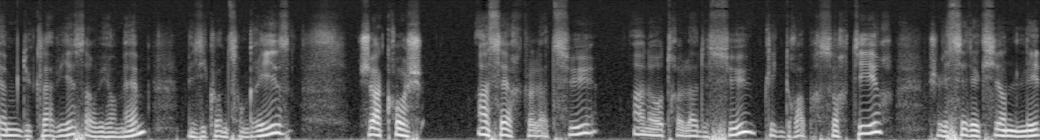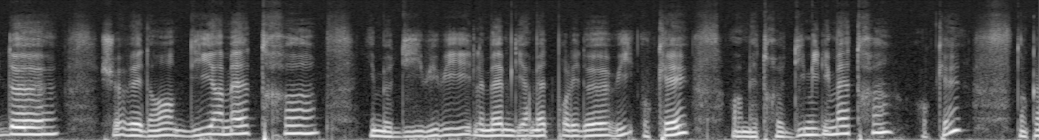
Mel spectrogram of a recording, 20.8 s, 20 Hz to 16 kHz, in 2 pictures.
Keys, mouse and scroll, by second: 2.7-5.6 drag, 6.2-7.7 drag, 7.7 middle click, 7.9 click, 8.0 click, 8.2 right click, 8.4 click, 10.2 click, 11.9 click, 13.1 click, 15.9-17.0 drag, 18.1-19.0 typing, 19.4-20.7 drag.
